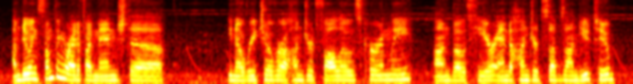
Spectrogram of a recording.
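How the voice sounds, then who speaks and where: Fairly quick speech over music in the background. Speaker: streamer. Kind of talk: casual chat.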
